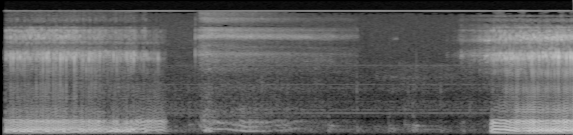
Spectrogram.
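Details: Gilbert, a French Bulldog, snoring while asleep with his eyes open. A loud, rasping, low-pitched snore runs for nearly two seconds. Quieter, softer breathing follows, then another heavy snore resumes near the end. Recorded indoors.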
